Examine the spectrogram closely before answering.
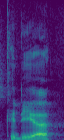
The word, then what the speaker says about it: Qiddiya: that that is my analysis of six flags kadia opening in 2023 in the desert of saudi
